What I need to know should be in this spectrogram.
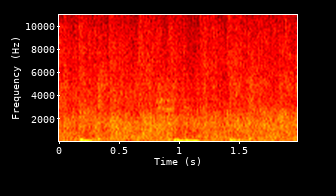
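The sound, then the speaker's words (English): A round of applause: many hands clap in a dense, steady wash of sound that holds at an even, fairly loud level from start to finish. “1-2-1-2, round of applause, round of applause. Let me get that round of applause going.”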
